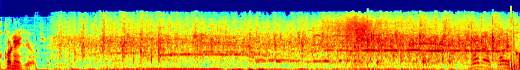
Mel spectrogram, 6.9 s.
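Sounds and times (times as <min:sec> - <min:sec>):
speech: 0:00.1 - 0:00.9, 0:06.3 - 0:06.9
neighbours clapping for health workers: 0:00.6 - 0:06.9
neighbours whistling and shouting: 0:01.6 - 0:06.9.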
